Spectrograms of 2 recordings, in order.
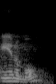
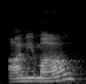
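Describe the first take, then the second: First: It is said with an English pronunciation. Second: It is said with a Latin pronunciation. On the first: The speaker calls it wrong. "remember not animal" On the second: The speaker calls it right. "Say it like you speak Latin"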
